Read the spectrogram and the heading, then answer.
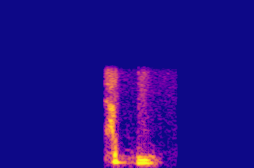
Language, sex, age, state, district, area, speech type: Santali, male, 30-45, Jharkhand, Seraikela Kharsawan, rural, conversation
